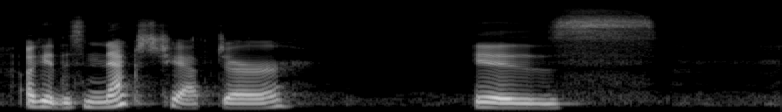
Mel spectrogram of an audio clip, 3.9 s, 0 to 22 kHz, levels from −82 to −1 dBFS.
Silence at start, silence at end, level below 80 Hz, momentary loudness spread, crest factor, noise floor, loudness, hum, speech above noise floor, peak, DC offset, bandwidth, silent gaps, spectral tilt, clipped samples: 0.15 s; 0.65 s; under -90 dBFS; 18 LU; 20 dB; -69 dBFS; -26 LUFS; none; 43 dB; -8 dBFS; under 0.1%; 15.5 kHz; none; -4 dB/octave; under 0.1%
